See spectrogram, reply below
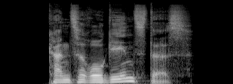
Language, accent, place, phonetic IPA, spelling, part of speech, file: German, Germany, Berlin, [kant͡səʁoˈɡeːnstəs], kanzerogenstes, adjective, De-kanzerogenstes.ogg
- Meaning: strong/mixed nominative/accusative neuter singular superlative degree of kanzerogen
